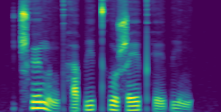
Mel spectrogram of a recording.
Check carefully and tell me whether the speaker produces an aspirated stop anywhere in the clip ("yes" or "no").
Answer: yes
